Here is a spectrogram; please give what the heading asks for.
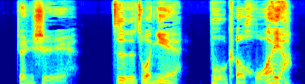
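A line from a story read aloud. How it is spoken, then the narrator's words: Heavy sigh. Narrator (Chinese): 他 长叹一声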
